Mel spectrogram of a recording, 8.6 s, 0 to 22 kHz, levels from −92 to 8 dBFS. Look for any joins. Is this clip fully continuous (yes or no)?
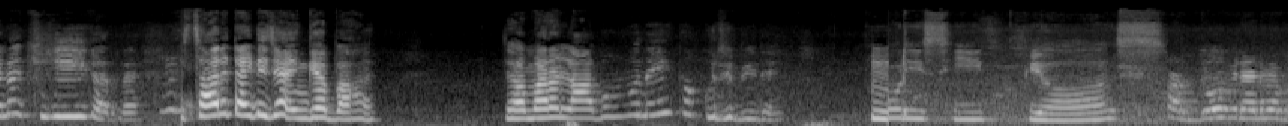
no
